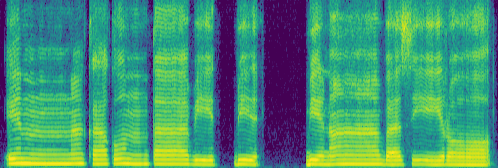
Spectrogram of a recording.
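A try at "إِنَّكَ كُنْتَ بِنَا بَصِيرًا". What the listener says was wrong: Tapi ada beberapa yang perlu diperhatikan. Contohnya ketika membaca bina tadi. Binanya tadi macam nggak panjang. Harusnya dia panjang. Dia harus dua harakat. Bina basiro. Nah, terus yang makhraj yang kasrah. Nah, dia mengucapkan makhraj yang kasrah ini, bibir kita harus betul-betul meringis. Gini ya, i. Ya, jadi bukan innaka nggak gitu dia. Jadi bacanya bener-bener ya, bener-bener sempurna apa namanya kasrohnya. Jadi harus meringis.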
